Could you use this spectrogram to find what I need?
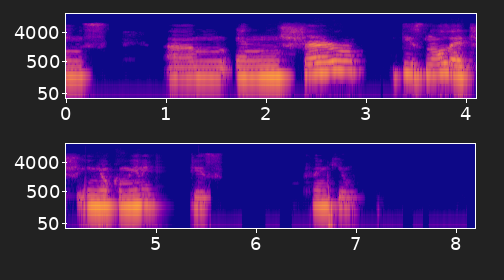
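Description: A middle-aged woman speaks calmly into a microphone over an online call.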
